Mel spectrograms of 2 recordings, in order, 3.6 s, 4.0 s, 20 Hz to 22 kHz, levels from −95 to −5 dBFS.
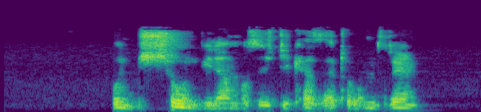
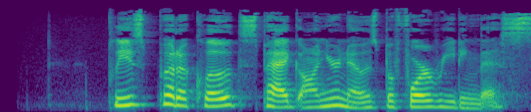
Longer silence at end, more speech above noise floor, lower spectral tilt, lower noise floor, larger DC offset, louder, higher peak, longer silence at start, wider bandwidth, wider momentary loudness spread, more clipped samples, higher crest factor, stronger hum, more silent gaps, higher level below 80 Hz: first, 0.5 s vs 0 s; first, 52 dB vs 43 dB; about the same, -2 dB/octave vs -2.5 dB/octave; first, -71 dBFS vs -63 dBFS; neither; about the same, -18 LUFS vs -20 LUFS; about the same, -2 dBFS vs -2 dBFS; about the same, 0.85 s vs 0.8 s; second, 8.4 kHz vs 16 kHz; first, 12 LU vs 9 LU; neither; about the same, 20 dB vs 20 dB; neither; neither; first, -62 dBFS vs -72 dBFS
